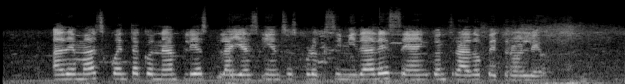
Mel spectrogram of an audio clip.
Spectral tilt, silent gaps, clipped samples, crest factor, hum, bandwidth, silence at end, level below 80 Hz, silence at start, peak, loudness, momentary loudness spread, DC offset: -3 dB/octave; none; under 0.1%; 20 dB; none; 14 kHz; 0 s; -38 dBFS; 0.05 s; -2 dBFS; -19 LUFS; 9 LU; under 0.1%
